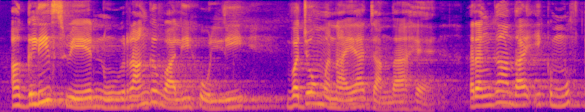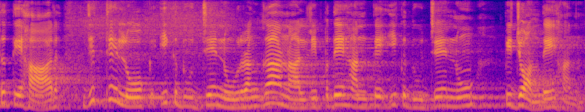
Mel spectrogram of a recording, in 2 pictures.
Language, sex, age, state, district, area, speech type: Punjabi, female, 45-60, Punjab, Jalandhar, urban, read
